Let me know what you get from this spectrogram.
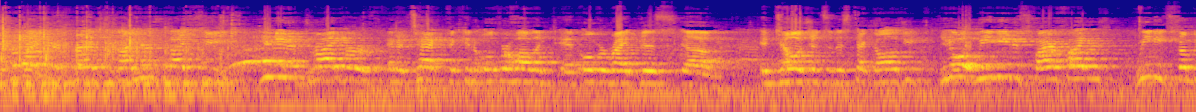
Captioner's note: applause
